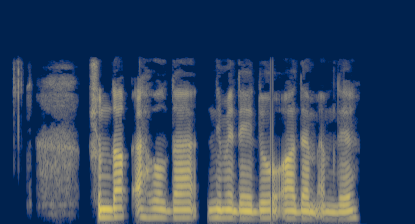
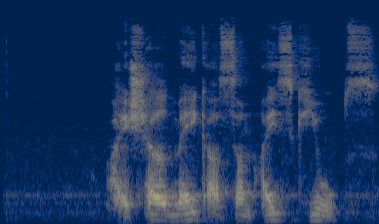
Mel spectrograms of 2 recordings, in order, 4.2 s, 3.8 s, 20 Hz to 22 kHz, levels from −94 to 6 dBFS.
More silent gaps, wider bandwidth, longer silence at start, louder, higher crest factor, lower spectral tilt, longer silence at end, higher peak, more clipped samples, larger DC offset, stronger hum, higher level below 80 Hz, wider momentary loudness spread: first, 0.80-0.88 s, 1.99-2.06 s vs none; second, 7.8 kHz vs 15.5 kHz; second, 0.4 s vs 1.05 s; first, -17 LUFS vs -37 LUFS; about the same, 18 dB vs 22 dB; first, -5.5 dB/octave vs -2 dB/octave; first, 0.6 s vs 0.05 s; first, 0 dBFS vs -18 dBFS; neither; neither; neither; first, -64 dBFS vs -86 dBFS; first, 19 LU vs 14 LU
